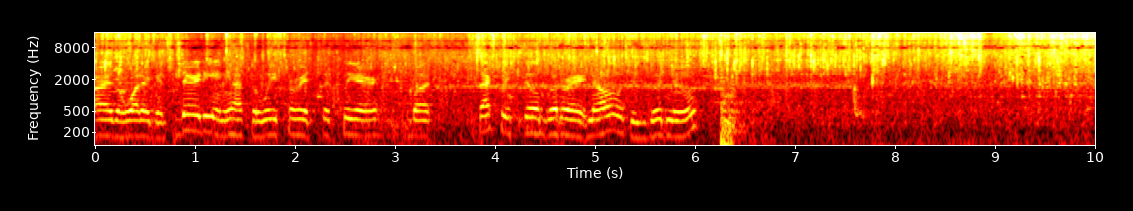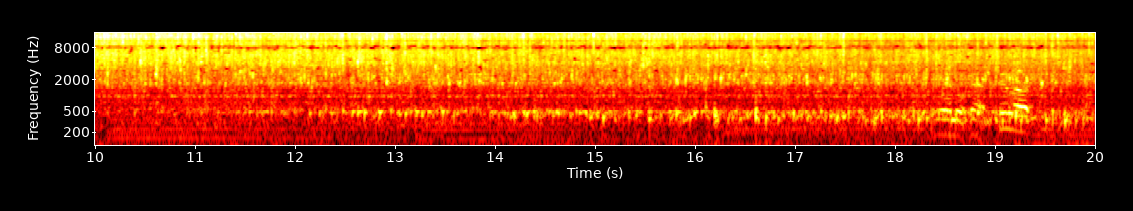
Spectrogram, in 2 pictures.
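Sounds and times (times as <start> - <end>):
tap water filling metal pot: 0.0 - 20.0.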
